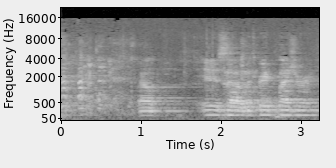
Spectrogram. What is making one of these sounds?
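A middle-aged man speaks into a microphone.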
